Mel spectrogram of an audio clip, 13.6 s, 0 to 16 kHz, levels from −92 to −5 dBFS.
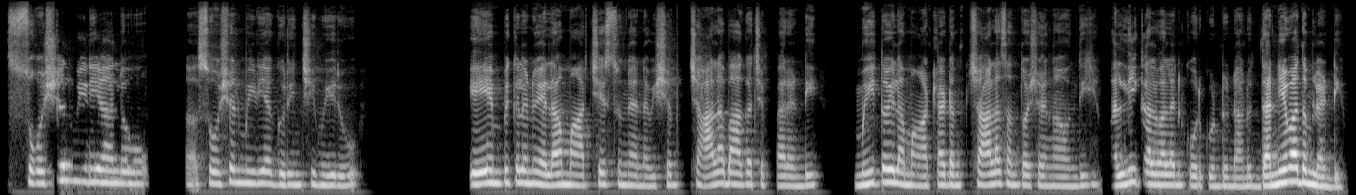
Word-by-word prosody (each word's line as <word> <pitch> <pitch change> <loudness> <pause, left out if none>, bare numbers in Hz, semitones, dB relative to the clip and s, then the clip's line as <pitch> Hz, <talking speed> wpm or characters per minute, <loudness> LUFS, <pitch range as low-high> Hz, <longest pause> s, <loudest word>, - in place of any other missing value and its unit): Social 240 +4 -1
మీడియాలో 240 -3 0 0.6
ఆహ్, - - -8
social 230 +2 -1
media 225 0 0
గురించి 200 +1 -2
మీరు... 190 -1 -2 1.3
ఏ - - +7
ఎంపికలను 230 0 0
ఎలా 195 0 +3
మార్చేస్తుది 195 +1 -3
అన్న 180 0 -6
విషయం, 180 +3 -4 0.2
చాలా 205 +1 -1
బాగా 210 0 -1
చెప్పారండి. 185 -1 -5 0.5
మీతో 220 +4 +2
ఇలా 225 -2 +1
మాట్లాడడం 195 +2 -1 0.2
చాలా 200 +1 +2
సంతోషంగా 190 -3 -4
ఉంది. 185 +2 -5 0.3
మళ్ళీ 205 +6 +3
కలవాలని 200 -2 +1
కోరుకుంటున్నాను. 175 -1 -3 0.2
ధన్యవాదములండి. 215 -6 +6
200 Hz, 115 wpm, -23 LUFS, 185-225 Hz, 1.3 s, ఏ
